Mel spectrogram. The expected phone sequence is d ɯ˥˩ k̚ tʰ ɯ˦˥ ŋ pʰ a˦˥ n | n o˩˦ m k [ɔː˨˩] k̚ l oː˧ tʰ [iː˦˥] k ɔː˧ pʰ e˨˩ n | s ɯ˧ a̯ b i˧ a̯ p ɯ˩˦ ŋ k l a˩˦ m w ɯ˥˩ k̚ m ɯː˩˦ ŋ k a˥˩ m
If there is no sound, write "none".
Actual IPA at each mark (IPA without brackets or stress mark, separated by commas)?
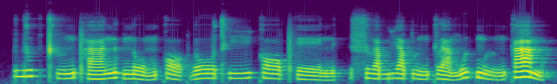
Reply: ɔː˨˩, iː˦˥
